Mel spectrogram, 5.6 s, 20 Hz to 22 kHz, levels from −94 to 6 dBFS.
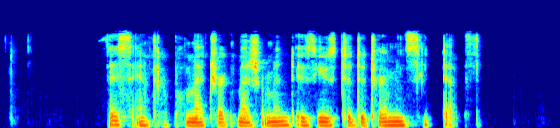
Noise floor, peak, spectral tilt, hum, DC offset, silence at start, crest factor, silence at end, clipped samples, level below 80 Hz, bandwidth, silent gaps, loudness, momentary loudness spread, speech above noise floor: -81 dBFS; -2 dBFS; -5 dB/octave; none; under 0.1%; 1.05 s; 16 dB; 0.85 s; under 0.1%; -50 dBFS; 8.2 kHz; none; -17 LUFS; 11 LU; 64 dB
